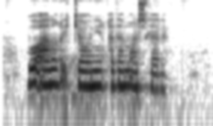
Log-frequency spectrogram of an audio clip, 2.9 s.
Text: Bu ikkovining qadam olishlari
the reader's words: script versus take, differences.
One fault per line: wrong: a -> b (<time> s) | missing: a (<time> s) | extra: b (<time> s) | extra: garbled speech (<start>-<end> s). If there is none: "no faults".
extra: aniq (0.5 s)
